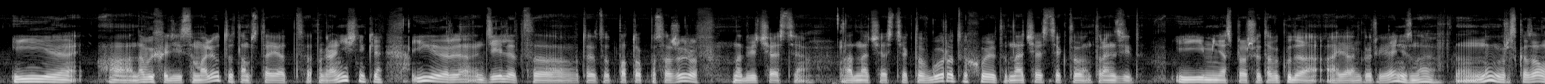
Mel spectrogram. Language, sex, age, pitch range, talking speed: Russian, male, 20-39, 95-115 Hz, 165 wpm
